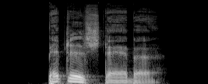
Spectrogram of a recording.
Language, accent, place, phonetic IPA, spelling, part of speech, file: German, Germany, Berlin, [ˈbɛtl̩ˌʃtɛːbə], Bettelstäbe, noun, De-Bettelstäbe.ogg
- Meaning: nominative/accusative/genitive plural of Bettelstab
